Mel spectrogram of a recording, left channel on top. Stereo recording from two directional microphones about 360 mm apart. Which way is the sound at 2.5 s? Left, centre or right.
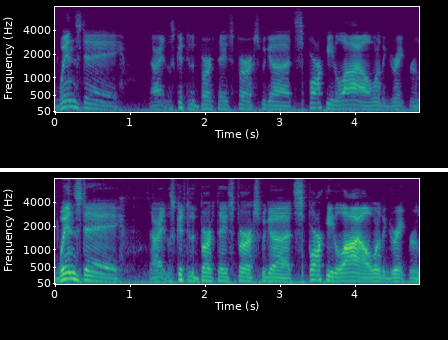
Centre.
